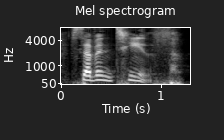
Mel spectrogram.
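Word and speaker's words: seventeenth: On January 17th, I want you to notice my pronunciation because even though it isn't written as the little th, you know, when you see the date and it gives you the little th, 17th. Notice what my mouth is doing. My tongue comes between my teeth and I push out.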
